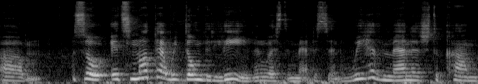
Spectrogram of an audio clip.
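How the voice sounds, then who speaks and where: A woman speaks with lively intonation at a medium pitch. Her voice is somewhat breathy. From Fiji. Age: 40s. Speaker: current affairs host. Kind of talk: live social media talk show. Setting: livestream on social media.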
